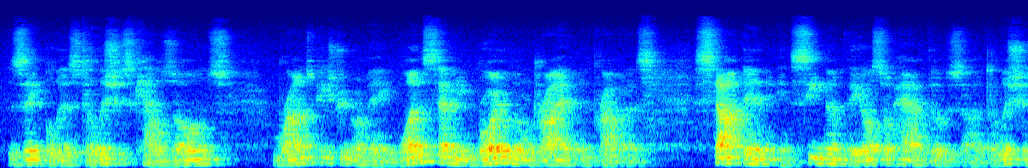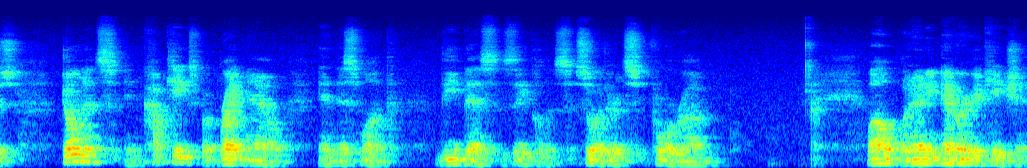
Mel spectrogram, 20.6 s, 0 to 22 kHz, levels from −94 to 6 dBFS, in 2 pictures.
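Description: Speech recording with no audible technical faults.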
